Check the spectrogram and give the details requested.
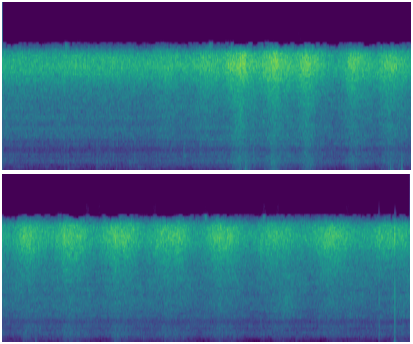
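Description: Chopped tomatoes and onions sizzling in hot oil in a pressure cooker. From about two seconds in they are stirred with a spoon, and the sizzle swells with each stroke, about two to three strokes a second.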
